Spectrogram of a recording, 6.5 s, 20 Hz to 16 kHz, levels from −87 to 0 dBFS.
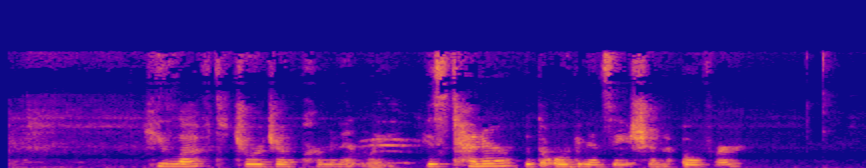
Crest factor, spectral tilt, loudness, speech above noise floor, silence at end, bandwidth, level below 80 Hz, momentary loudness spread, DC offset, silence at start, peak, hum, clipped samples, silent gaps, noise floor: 18 dB; -2.5 dB/octave; -24 LUFS; 39 dB; 0.95 s; 11.5 kHz; -72 dBFS; 12 LU; under 0.1%; 0.1 s; -8 dBFS; none; under 0.1%; none; -64 dBFS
